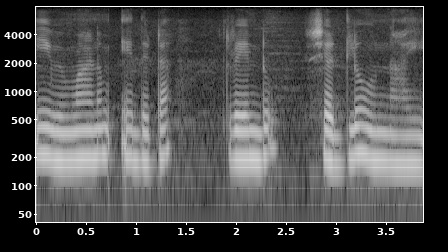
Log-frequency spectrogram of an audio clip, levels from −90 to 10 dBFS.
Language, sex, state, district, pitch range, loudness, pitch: Telugu, female, Andhra Pradesh, Srikakulam, 185-200 Hz, -17 LUFS, 190 Hz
